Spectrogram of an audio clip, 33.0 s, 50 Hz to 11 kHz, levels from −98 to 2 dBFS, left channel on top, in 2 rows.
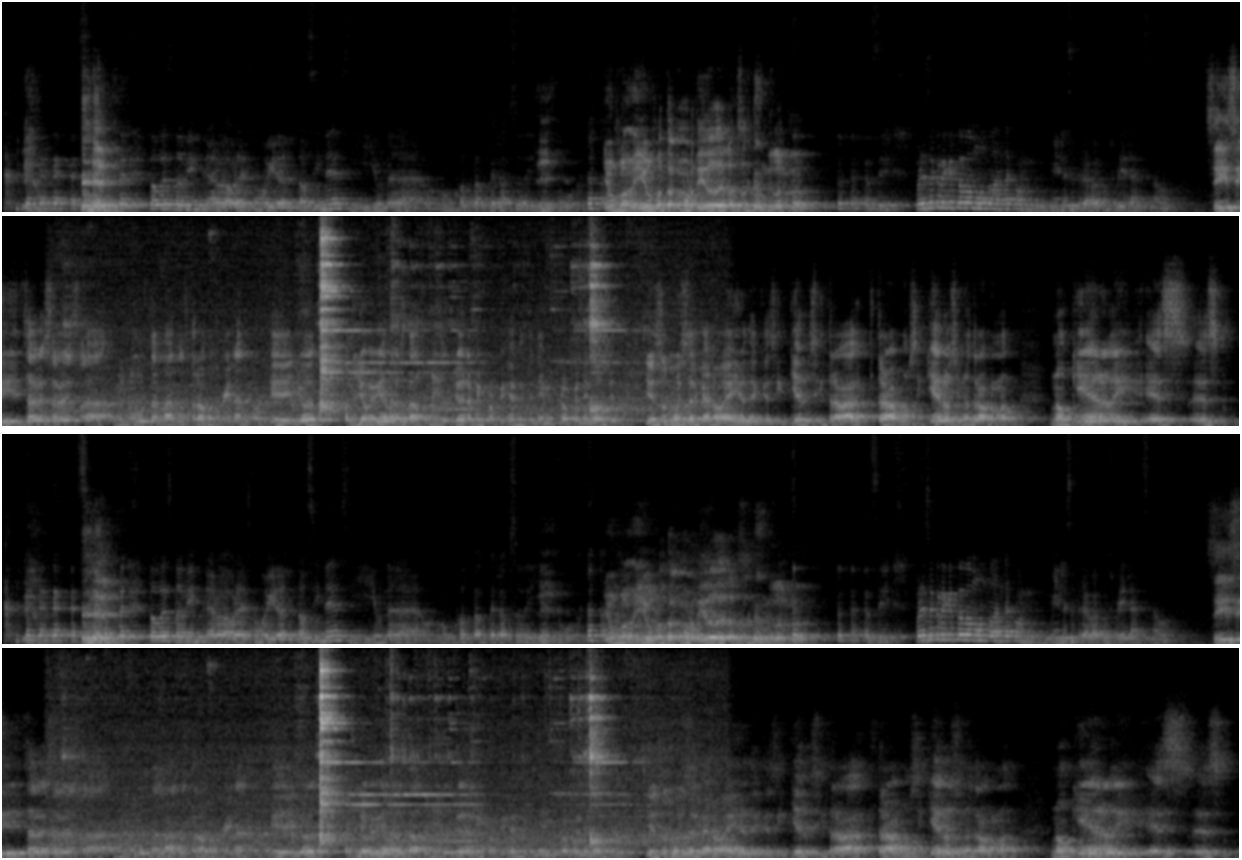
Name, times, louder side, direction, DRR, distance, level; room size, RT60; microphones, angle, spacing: voice 1, 0.0-8.3 10.5-10.7 11.1-15.6, right 2 dB, 30° right, 4 dB, 1.7 m, -51 dB
voice 2, 1.0-1.4 7.1-7.3 8.0-10.7 16.1-30.2 30.5-32.8, left 2 dB, 75° left, 4 dB, 2.4 m, -46 dB
sound 1, 17.0-26.2, right 4 dB, 85° right, 4.3 m, -44 dB
14.0 x 7.9 x 8.6 m, 1.3 s
head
